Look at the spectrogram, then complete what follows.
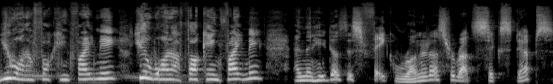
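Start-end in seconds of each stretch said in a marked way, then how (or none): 0.0-2.6 loud, high-pitched, aggressive hollering yell. Speaker retells a man down the street challenging them; imitating a man yelling. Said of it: "the dude down the street yells".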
